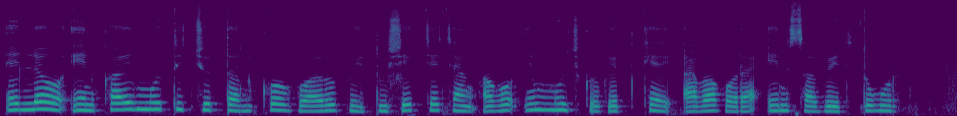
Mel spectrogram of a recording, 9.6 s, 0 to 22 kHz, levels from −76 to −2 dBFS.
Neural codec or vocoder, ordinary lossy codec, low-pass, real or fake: none; none; none; real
